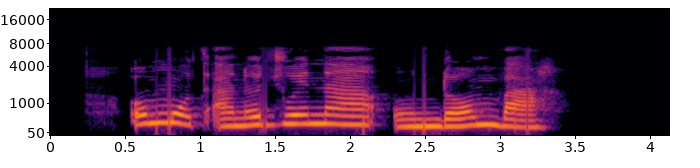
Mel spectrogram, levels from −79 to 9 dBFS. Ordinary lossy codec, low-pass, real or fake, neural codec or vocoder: AAC, 48 kbps; 7.2 kHz; real; none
